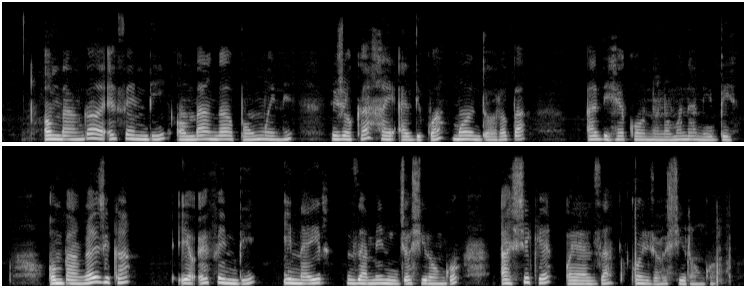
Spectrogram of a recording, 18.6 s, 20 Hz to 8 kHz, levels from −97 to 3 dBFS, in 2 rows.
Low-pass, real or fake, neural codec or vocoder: 7.2 kHz; fake; codec, 16 kHz, 16 kbps, FreqCodec, larger model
